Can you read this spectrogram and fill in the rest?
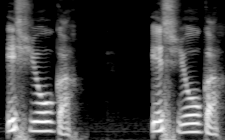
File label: "esyokv", Muscogee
